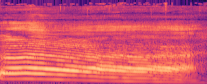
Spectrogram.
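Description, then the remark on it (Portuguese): A voice imitates a loud yawn: one long, drawn-out, strong vowel, sliding steadily downward in pitch for about two seconds before trailing off. “Eu adoro quando pessoas fazem isso, quando elas bocejam, elas fazem o som.”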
